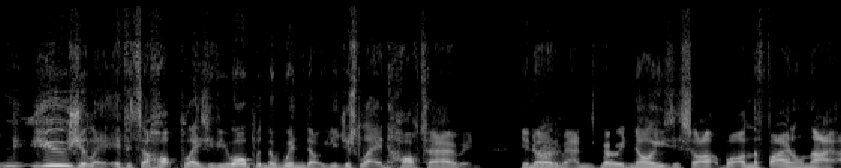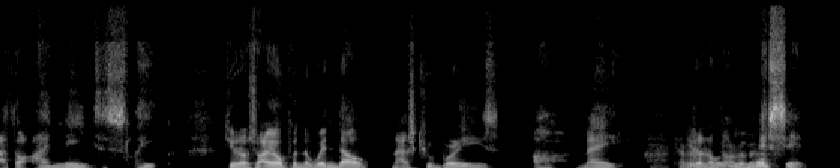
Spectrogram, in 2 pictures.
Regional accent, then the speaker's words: California, United States; I'm from California. It's like 105 degrees right now.

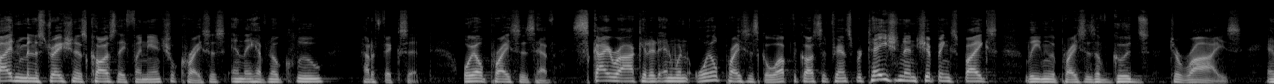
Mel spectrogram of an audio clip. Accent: Queens, New York, United States; born there; I was born in Queens, a mile from Shea Stadium

